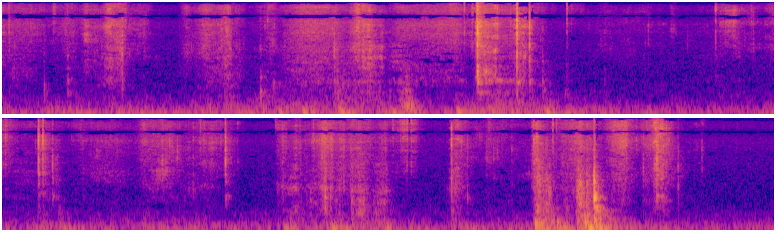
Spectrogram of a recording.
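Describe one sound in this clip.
Paper rustles and crinkles under fingers.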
